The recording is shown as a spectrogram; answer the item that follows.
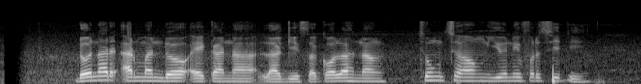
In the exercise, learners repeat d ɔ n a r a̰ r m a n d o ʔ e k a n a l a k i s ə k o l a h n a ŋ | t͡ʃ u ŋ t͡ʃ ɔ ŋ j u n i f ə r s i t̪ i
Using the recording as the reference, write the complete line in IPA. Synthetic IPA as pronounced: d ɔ n a r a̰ r m a n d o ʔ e k a n a l a ɡ i s ə k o l a h n a ŋ | t͡ʃ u ŋ t͡ʃ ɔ ŋ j u n i f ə r s i t̪ i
